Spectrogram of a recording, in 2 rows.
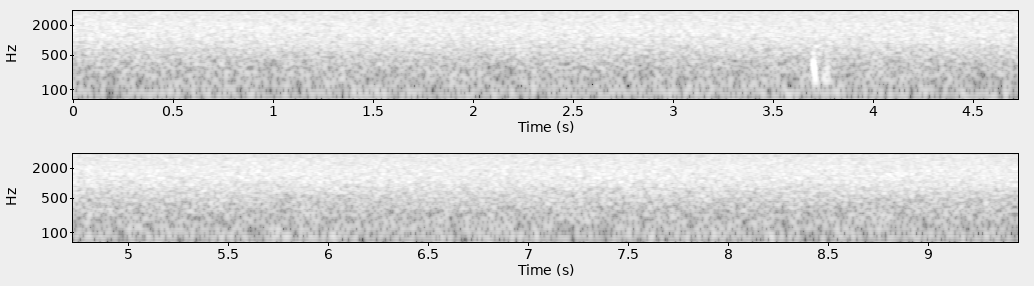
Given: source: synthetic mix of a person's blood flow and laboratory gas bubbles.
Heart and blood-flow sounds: Doppler ultrasound of blood flow; subclavian vein
3.68-3.83 s: bubbles
From the record:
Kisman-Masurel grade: 113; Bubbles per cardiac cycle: 1 to 2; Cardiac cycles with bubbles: 1 to 10%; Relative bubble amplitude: loud (0.450 to 0.775); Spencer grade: 1 (occasional bubble signal discernible with the cardiac motion signal, with majority of cardiac periods free of bubbles); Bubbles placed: anywhere in the cardiac cycle

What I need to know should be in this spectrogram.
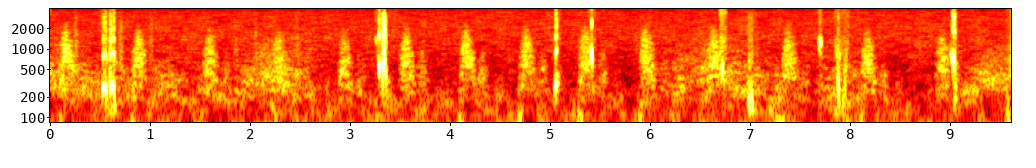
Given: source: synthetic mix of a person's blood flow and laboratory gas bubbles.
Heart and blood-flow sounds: Doppler ultrasound of blood flow; subclavian vein
0.50-0.67 s: bubbles
3.25-3.46 s: bubbles
5.02-5.10 s: bubbles
5.38-5.45 s: bubbles
6.68-6.76 s: bubbles
6.96-7.07 s: bubbles
7.67-7.72 s: bubbles
7.83-7.99 s: bubbles
8.99-9.08 s: bubbles
From the record:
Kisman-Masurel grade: 122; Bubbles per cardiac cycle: 1 to 2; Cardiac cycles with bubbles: 10 to 50%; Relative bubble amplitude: moderate (0.250 to 0.450); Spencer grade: 2 (many but less than half of the cardiac periods contain bubble signals, singularly or in groups); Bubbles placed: anywhere in the cardiac cycle

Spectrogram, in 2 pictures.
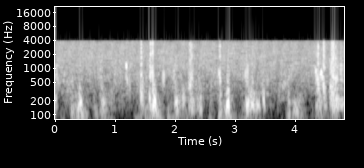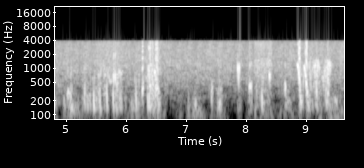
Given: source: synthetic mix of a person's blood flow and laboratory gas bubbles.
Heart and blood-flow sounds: Doppler ultrasound of blood flow; precordium
0.00-0.08 s: bubbles
1.15-1.28 s: bubbles
1.40-1.66 s: bubbles
1.77-1.83 s: bubbles
2.07-2.17 s: bubbles
2.21-2.45 s: bubbles
2.71-2.79 s: bubbles
3.12-3.56 s: bubbles
4.32-4.84 s: bubbles
5.00-5.11 s: bubbles
5.26-5.94 s: bubbles
6.12-6.58 s: bubbles
7.39-7.46 s: bubbles
7.52-7.59 s: bubbles
7.82-7.92 s: bubbles
8.02-8.42 s: bubbles
8.61-8.68 s: bubbles
8.81-9.43 s: bubbles
From the record:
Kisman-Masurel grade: 242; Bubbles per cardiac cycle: several, 3 to 8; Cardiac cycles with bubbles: 100%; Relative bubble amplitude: moderate (0.250 to 0.450); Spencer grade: 3 (all of the cardiac periods contain showers or single bubble signals, but not dominating or overriding the cardiac motion signals); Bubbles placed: anywhere in the cardiac cycle

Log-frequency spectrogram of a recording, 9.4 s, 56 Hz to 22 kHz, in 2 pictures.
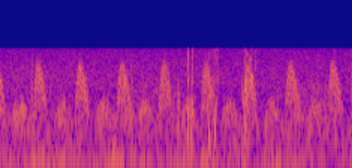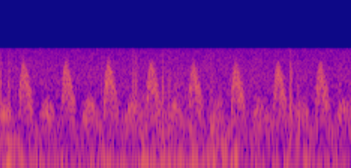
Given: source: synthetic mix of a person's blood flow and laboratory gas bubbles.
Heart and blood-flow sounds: Doppler ultrasound of blood flow; subclavian vein
2.46-2.61 s: bubbles
2.73-2.92 s: bubbles
3.21-3.44 s: bubbles
From the record:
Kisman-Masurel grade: 213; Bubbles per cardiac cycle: several, 3 to 8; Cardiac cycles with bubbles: 1 to 10%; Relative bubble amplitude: loud (0.450 to 0.775); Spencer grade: 1 (occasional bubble signal discernible with the cardiac motion signal, with majority of cardiac periods free of bubbles); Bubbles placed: anywhere in the cardiac cycle

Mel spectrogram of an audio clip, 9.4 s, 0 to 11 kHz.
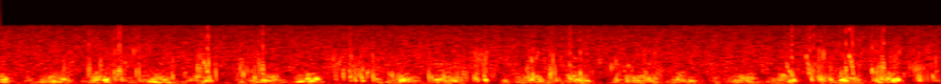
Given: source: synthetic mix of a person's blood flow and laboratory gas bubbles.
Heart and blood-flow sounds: Doppler ultrasound of blood flow; precordium
0.59-0.72 s: bubbles
0.85-0.92 s: bubbles
0.98-1.44 s: bubbles
1.65-1.76 s: bubbles
1.83-1.88 s: bubbles
1.94-2.20 s: bubbles
2.35-2.72 s: bubbles
2.98-3.09 s: bubbles
3.29-3.81 s: bubbles
3.85-4.11 s: bubbles
4.26-4.37 s: bubbles
4.42-4.98 s: bubbles
5.24-5.40 s: bubbles
5.48-5.74 s: bubbles
5.77-5.96 s: bubbles
6.09-6.36 s: bubbles
6.42-6.63 s: bubbles
7.84-7.98 s: bubbles
8.04-8.36 s: bubbles
8.38-8.62 s: bubbles
8.68-9.42 s: bubbles
From the record:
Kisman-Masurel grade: 332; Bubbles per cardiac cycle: rolling drumbeat, 9 or more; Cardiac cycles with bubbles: 50 to 99%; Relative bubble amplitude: moderate (0.250 to 0.450); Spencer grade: 3 (all of the cardiac periods contain showers or single bubble signals, but not dominating or overriding the cardiac motion signals); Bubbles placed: anywhere in the cardiac cycle

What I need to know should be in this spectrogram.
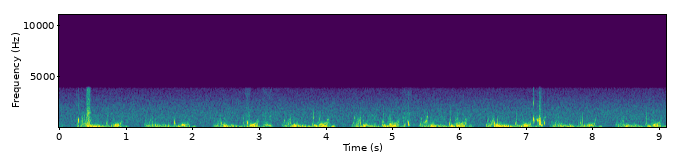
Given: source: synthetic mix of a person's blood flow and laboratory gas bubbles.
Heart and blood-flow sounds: Doppler ultrasound of blood flow; precordium
0.26-0.50 s: bubbles
2.79-2.87 s: bubbles
3.04-3.21 s: bubbles
5.14-5.29 s: bubbles
7.08-7.31 s: bubbles
From the record:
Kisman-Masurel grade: 123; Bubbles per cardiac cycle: 1 to 2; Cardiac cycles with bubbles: 10 to 50%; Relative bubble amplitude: loud (0.450 to 0.775); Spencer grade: 2 (many but less than half of the cardiac periods contain bubble signals, singularly or in groups); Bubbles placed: only in the low amplitude regions of the cardiac cycle

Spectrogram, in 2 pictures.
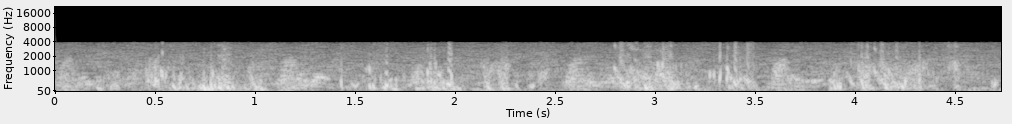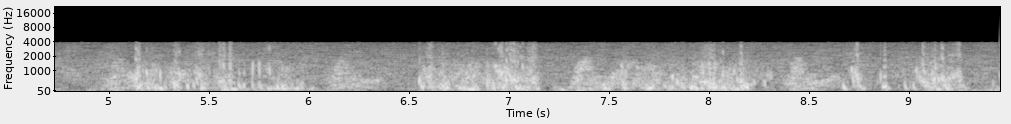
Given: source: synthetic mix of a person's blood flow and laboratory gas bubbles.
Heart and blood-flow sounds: Doppler ultrasound of blood flow; precordium
0.20-0.36 s: bubbles
0.43-1.09 s: bubbles
1.40-2.06 s: bubbles
2.11-2.49 s: bubbles
2.77-3.53 s: bubbles
3.85-4.54 s: bubbles
4.67-4.75 s: bubbles
5.07-6.06 s: bubbles
6.52-7.17 s: bubbles
7.45-8.35 s: bubbles
8.63-9.31 s: bubbles
9.39-9.46 s: bubbles
From the record:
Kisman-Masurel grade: 444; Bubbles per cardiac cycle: continuous sound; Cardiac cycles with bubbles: 100%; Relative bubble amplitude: maximal (0.775 to 0.999); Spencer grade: 4 (maximum detectable bubble signal sounding continuously throughout systole and diastole of every cardiac period, and overriding the amplitude of the normal cardiac signals); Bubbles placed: only in the low amplitude regions of the cardiac cycle

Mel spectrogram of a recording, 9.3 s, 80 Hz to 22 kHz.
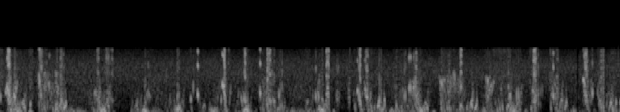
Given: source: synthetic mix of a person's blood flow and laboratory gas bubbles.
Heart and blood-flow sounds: Doppler ultrasound of blood flow; precordium
0.00-0.37 s: bubbles
0.45-0.53 s: bubbles
0.58-1.04 s: bubbles
1.34-1.74 s: bubbles
2.18-2.30 s: bubbles
2.85-3.04 s: bubbles
3.20-3.22 s: bubbles
3.26-3.50 s: bubbles
3.61-3.78 s: bubbles
3.88-4.30 s: bubbles
4.60-4.70 s: bubbles
4.74-4.87 s: bubbles
4.89-5.01 s: bubbles
5.06-5.13 s: bubbles
5.24-5.28 s: bubbles
5.32-5.67 s: bubbles
5.71-5.80 s: bubbles
5.92-6.37 s: bubbles
6.61-7.06 s: bubbles
7.25-7.85 s: bubbles
7.96-8.17 s: bubbles
8.26-8.45 s: bubbles
8.75-9.31 s: bubbles
From the record:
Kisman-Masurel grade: 243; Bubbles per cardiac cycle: several, 3 to 8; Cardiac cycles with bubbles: 100%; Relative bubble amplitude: loud (0.450 to 0.775); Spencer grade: 3 (all of the cardiac periods contain showers or single bubble signals, but not dominating or overriding the cardiac motion signals); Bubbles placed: anywhere in the cardiac cycle

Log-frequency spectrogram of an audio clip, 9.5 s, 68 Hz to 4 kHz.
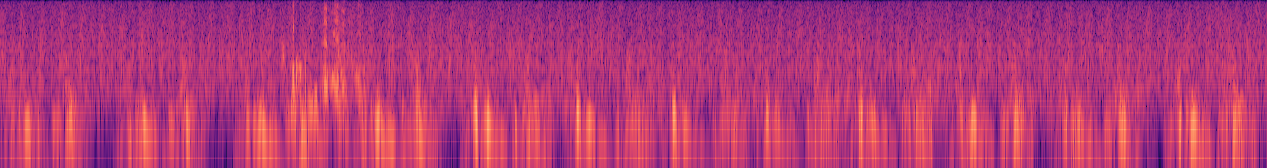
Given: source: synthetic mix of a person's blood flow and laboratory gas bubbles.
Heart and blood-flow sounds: Doppler ultrasound of blood flow; precordium
2.10-2.73 s: bubbles
From the record:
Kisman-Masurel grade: 212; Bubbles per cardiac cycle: several, 3 to 8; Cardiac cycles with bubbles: 1 to 10%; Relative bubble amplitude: moderate (0.250 to 0.450); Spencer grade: 1 (occasional bubble signal discernible with the cardiac motion signal, with majority of cardiac periods free of bubbles); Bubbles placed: anywhere in the cardiac cycle

